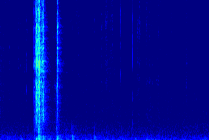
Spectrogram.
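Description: A short, sharp handling noise a little under a second in, then a fainter click, as stripped copper wire ends are handled close to the microphone; otherwise near silence.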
